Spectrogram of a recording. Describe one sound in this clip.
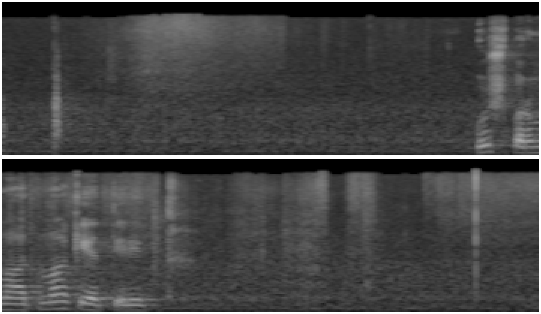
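Paper pages rustle as a book is turned.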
